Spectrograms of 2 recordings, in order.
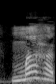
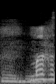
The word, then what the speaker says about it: maha: depois de muito tempo mahra significa grande né m a h a né o h no final ele vem como uma variante pra gente poder conseguir falar correto o sânscrito tá e lila né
